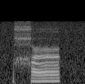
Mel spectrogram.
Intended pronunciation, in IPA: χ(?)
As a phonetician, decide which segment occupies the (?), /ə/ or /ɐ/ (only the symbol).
ɐ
